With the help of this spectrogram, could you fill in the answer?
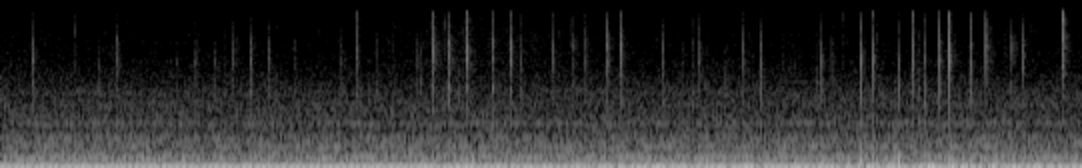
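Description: A beehive-shaped beeswax candle is tapped gently up close with fingers, with some scratchy tapping mixed in. Soft, irregular taps give short bright clicks over a steady low hum, with a faint rustle between them.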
